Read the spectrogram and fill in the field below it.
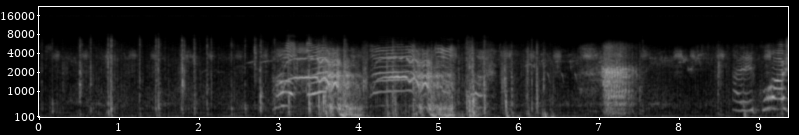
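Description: A cartoon horse gives several loud, shaky neighs and whinnies, with clip-clop hoofbeats and animated sound effects scattered around them.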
